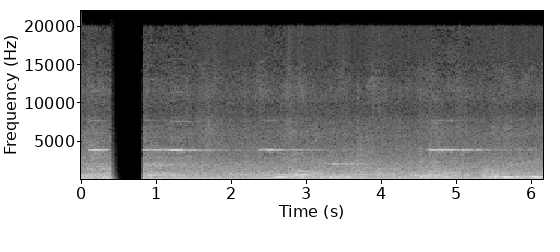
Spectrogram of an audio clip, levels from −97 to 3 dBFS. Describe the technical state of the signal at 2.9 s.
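At 2.9 s the signal is intact, with no technical fault present at that point in the sound.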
